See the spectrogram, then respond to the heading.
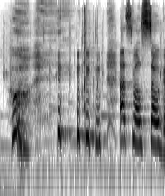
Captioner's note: laughs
